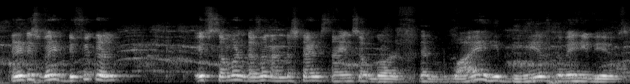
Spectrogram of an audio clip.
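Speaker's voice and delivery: laughing through the words, a bit fast; amused, chuckling as you explain. Real, not acted. Speaker laughing at the story.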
